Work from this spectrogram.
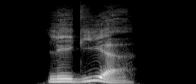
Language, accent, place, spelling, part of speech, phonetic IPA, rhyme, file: German, Germany, Berlin, legier, verb, [leˈɡiːɐ̯], -iːɐ̯, De-legier.ogg
- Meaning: 1. singular imperative of legieren 2. first-person singular present of legieren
